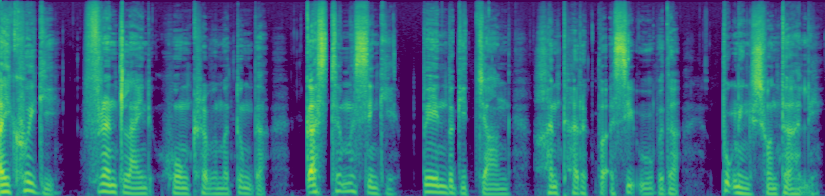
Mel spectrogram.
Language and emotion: Manipuri, sad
